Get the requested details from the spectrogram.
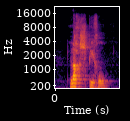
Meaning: distorting mirror
- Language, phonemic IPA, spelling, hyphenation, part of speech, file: Dutch, /ˈlɑxˌspi.ɣəl/, lachspiegel, lach‧spie‧gel, noun, Nl-lachspiegel.ogg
